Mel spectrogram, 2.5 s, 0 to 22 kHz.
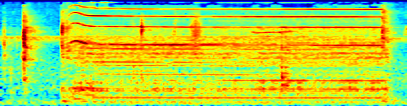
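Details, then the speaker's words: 2005 Honda CBR600RR no-start after a fuel pump replacement, microphone on the tank at ignition-on: a click, then a steady electric hum for about two seconds that stops cleanly; the fuel pump primes normally. "And yes, it primes. I'll do it again just to make sure. Okay, it primes."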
